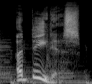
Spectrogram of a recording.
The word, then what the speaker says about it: Adidas: The Dosler brothers started the shoe brand Adidas. And yeah, I'm doing the US pronunciation of that, but they started Adidas in the mid to late 1920s.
